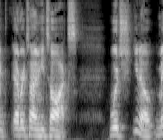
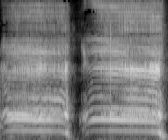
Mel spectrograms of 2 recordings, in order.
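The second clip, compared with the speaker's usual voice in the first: high strained Wookiee whine; high whiny grunts; 8 semitones higher, 3 dB quieter than usual. Retold or imitated. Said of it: "that horrible noise he's making".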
